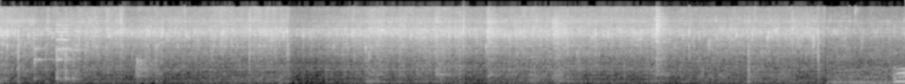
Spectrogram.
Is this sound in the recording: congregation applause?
no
